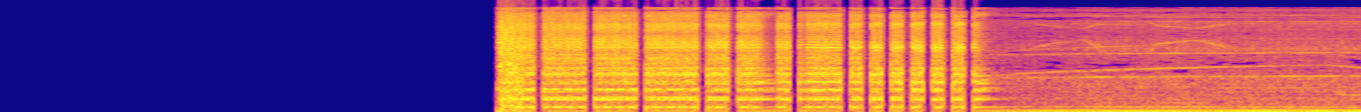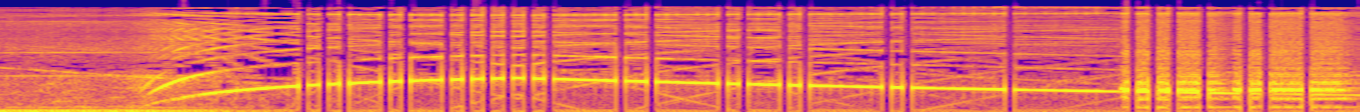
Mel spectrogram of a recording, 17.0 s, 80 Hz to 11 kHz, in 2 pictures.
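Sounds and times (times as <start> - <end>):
air horn blast: 3.2 - 7.2, 15.5 - 17.0
diesel engine rumbling: 3.2 - 17.0
siren winding up: 3.2 - 17.0.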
